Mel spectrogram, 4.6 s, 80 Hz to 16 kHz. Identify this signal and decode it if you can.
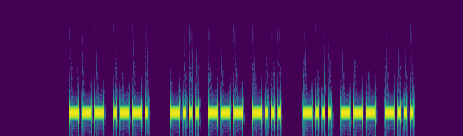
Morse code, heard as a keyed tone, about 38 wpm, 700 Hz. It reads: OP BOB BOB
